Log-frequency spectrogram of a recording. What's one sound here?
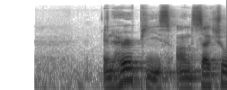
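A young man speaks calmly and clearly, close to a microphone.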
